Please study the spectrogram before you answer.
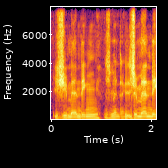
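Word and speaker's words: Ximending: And I think it's pronounced Jimending areas.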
